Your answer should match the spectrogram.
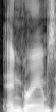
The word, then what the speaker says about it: engrams: And is it engrams? Am I saying it wrong? You're saying it right.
